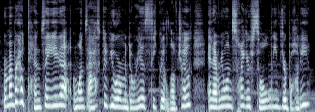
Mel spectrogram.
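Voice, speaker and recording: A woman's voice: high voice, a little fast, darkish tone, soft background music, pitched above the performer's own voice, close to an everyday voice. Casting: gossipy, jumpy male teacher for story podcast, conspiratorial tone a woman plays him. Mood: teasing. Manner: hissing, conspiratorial. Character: gossipy, easily alarmed male hero teacher. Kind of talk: audiobook-style fan fiction character reading.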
